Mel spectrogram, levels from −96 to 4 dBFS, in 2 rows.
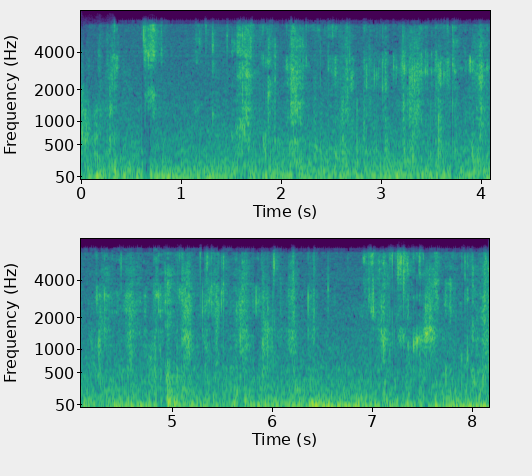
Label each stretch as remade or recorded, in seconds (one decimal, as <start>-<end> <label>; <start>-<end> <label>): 0.0-2.5 remade; 2.5-3.7 recorded; 3.7-8.2 remade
